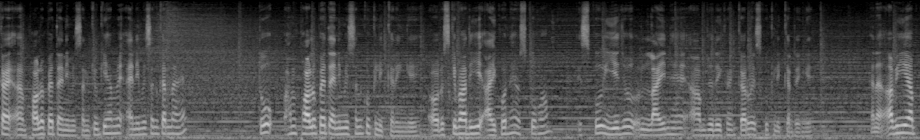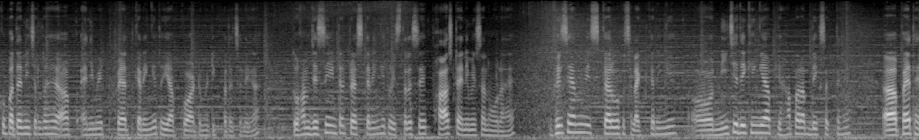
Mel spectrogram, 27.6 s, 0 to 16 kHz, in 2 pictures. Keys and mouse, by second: 7.2-15.1 drag, 15.1-20.2 middle drag, 18.8 space, 20.2 space, 22.3-23.9 drag, 23.9 middle click, 24.1-27.2 drag, 27.2-27.5 middle drag.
